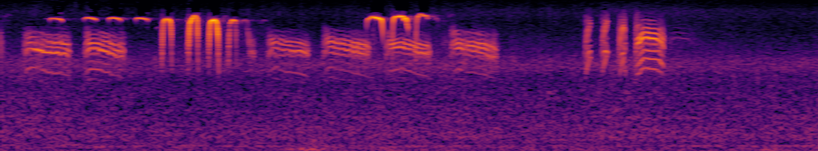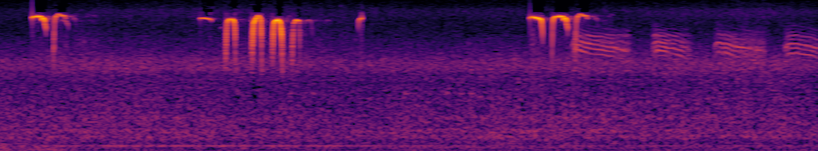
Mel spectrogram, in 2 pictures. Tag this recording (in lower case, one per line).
black capped chickadee calling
